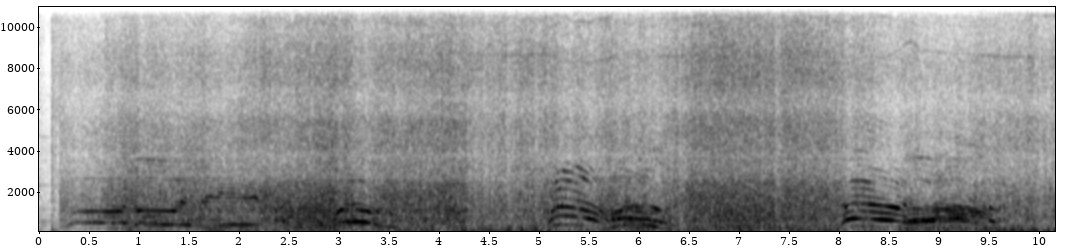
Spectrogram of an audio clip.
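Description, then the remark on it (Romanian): Steady rushing surf and gusting wind on the open beach at Mangalia during Hell Week at the Naval Special Operations training centre, with several loud voices calling and shouting over the constant noise. “Ne aflăm pe plaja din Mangalia, dar nu la plajă, chiar dacă ei sunt turiști, suntem la Săptămâna de Iad, aici la Centrul de Perfecționare Operații Speciale Navale.”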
